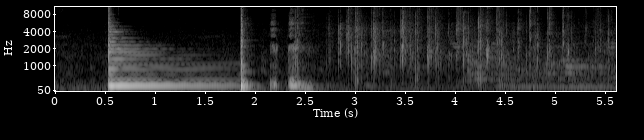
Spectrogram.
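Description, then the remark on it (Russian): A song's final note rings out and fades, then an audience breaks into steady applause, a dense patter of claps with a voice faintly mixed in near the end. “Ну, судя по аплодисментам, я надеюсь, что многим из вас описанные выше чувства знакомы.”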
